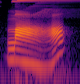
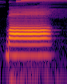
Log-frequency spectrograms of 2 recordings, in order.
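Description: First: The pitch goes down low and is drawn out. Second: The pitch stays high and level, held long. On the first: "3성은요, 쭉 내려옵니다" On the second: "먼저 1성을 살펴보면요, 높은 음을 길게 이어줍니다"

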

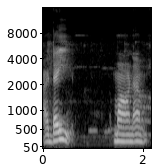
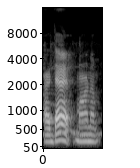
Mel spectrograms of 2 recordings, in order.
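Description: First: The second syllable has the long 'ai' vowel. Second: The second syllable has the short 'a' vowel. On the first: The speaker calls it right. "அந்த டைக்கும் டேக்கும் என்ன வித்தியாசம்" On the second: The speaker calls it wrong. "அடமானம் அப்படின்னு தவறாக தான் நம்ம உச்சரிச்சிட்டு இருக்கோம்"

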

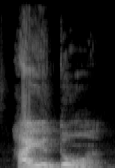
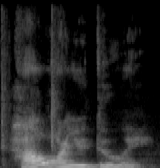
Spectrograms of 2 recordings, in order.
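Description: First: The question is said quickly and casually. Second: The question is said slowly and carefully. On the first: "in a comical way" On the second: "this time a little slower with maybe a standard diction"

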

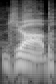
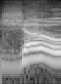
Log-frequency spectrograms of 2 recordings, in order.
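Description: First: The vowel is short, rhyming with rob. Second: The vowel is long, rhyming with lobe. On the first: It is read as the everyday word for work. The speaker calls it wrong. "it says J-O-B, last time I checked, that's Job" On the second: It is the name of the biblical man. The speaker calls it right. "is how you pronounce it"

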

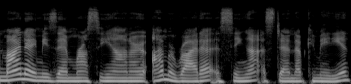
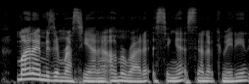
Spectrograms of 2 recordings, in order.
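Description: First: It is said at a normal, slower pace. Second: It is said very fast.

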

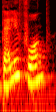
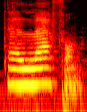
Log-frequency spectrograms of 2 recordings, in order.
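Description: First: The vowel after l sounds like ye. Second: The vowel after l stays a clear e. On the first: The speaker calls it wrong. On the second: The speaker calls it right.

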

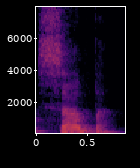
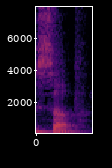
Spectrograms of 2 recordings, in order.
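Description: First: The word ends in a 'b' sound. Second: The word ends in a 'p' sound. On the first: The speaker calls it right. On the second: The speaker calls it wrong.

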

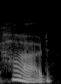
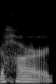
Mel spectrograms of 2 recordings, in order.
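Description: First: The R in the word is barely pronounced. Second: The R in the word is clearly pronounced. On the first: This is how some other accents say it. "That's just a very soft R in other accents" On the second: This is how most American accents say it. "you might almost not hear that R at all at the end of words or like in the word hard"

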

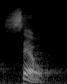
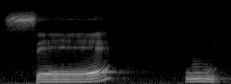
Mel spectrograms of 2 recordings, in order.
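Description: First: The word is said smoothly as one syllable. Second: The word is broken into two separate syllables. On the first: The speaker calls it right. "Não, você fala céu, ó" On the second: The speaker calls it wrong. "Eu acho que é assim, ó"

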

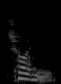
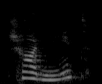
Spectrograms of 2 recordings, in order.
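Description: First: The final T sound is dropped. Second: The final T sound is pronounced.

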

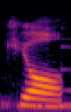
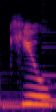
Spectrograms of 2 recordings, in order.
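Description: First: It ends in a long 'oh' sound. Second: It ends in an 'oo' sound, like 'cue'. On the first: The speaker calls it right. "Pero sa kanila, hindi. Kyo" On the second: The speaker calls it wrong. "pag yung K-Y-O-U dapat sa atin. Q, ganun yung parang magiging pronunciation"

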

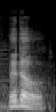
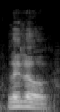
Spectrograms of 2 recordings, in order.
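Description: Both takes have the same delivery.

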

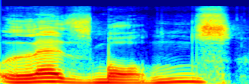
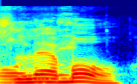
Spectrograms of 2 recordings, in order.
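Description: First: An S sound is pronounced at the end. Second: No S sound is pronounced at the end. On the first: The speaker calls it wrong. "it's not Les Mons" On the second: The speaker calls it right. "you don't pronounce the S at the end. It's Le Mans"

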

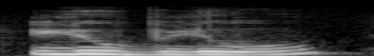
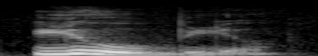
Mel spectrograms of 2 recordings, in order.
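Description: The two takes are said the same way.

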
